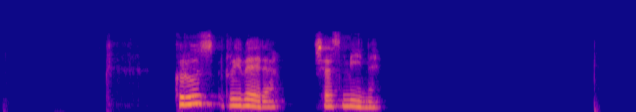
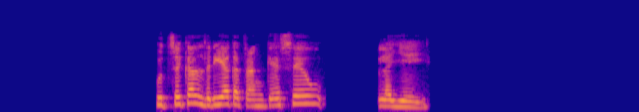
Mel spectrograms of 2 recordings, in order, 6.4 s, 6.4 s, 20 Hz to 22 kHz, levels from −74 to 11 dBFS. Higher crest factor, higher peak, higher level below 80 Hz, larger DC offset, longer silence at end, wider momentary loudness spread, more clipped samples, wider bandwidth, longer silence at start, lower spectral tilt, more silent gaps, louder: about the same, 22 dB vs 20 dB; second, -6 dBFS vs -2 dBFS; about the same, -64 dBFS vs -64 dBFS; neither; first, 2.55 s vs 2.1 s; first, 16 LU vs 13 LU; neither; about the same, 8 kHz vs 7.6 kHz; second, 1.05 s vs 1.55 s; about the same, -5 dB/octave vs -4.5 dB/octave; second, none vs 3.27-3.77 s; second, -22 LUFS vs -17 LUFS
